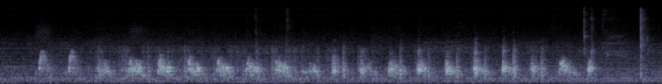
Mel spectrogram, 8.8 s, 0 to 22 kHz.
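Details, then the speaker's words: Rapid, regular whooshing fetal heartbeat on ultrasound Doppler at 32 weeks 4 days, baby presenting properly; rate 153 beats a minute, a normal fetal heart rate. "Looks good. Let's see what the rate is. 153, totally normal."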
